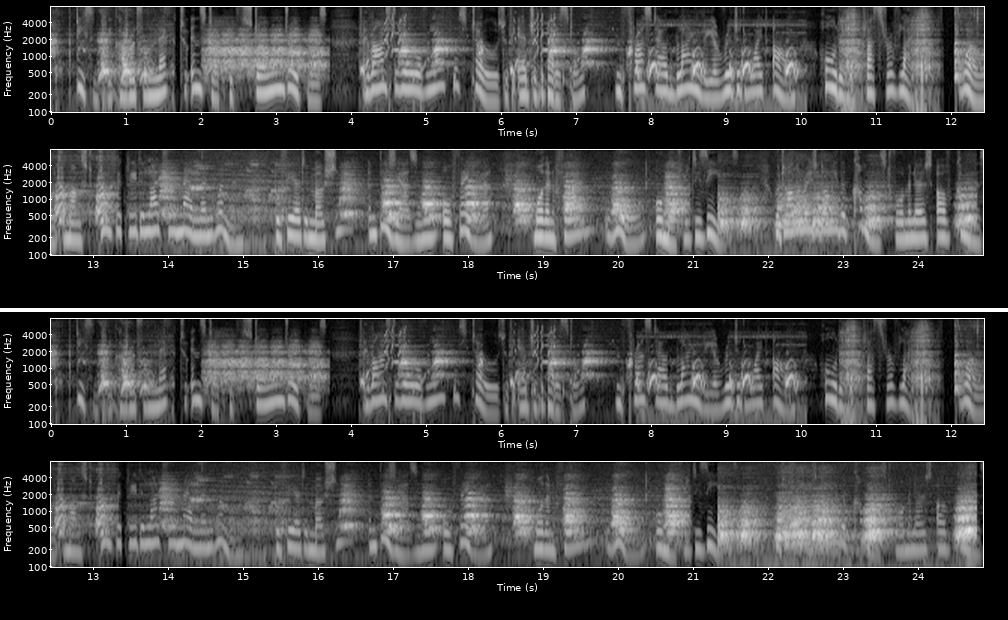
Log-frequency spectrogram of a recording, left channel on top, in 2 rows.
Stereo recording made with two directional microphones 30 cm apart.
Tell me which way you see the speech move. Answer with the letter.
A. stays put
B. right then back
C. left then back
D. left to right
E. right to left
A.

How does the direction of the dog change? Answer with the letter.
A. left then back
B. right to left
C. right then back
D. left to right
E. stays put
D.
